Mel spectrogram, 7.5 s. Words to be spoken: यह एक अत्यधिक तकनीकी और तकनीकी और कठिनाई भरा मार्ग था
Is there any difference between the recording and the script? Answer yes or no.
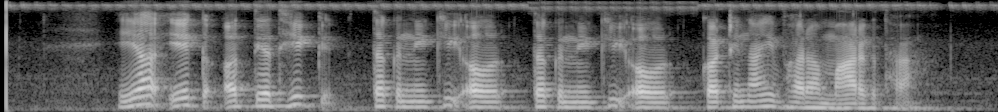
no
